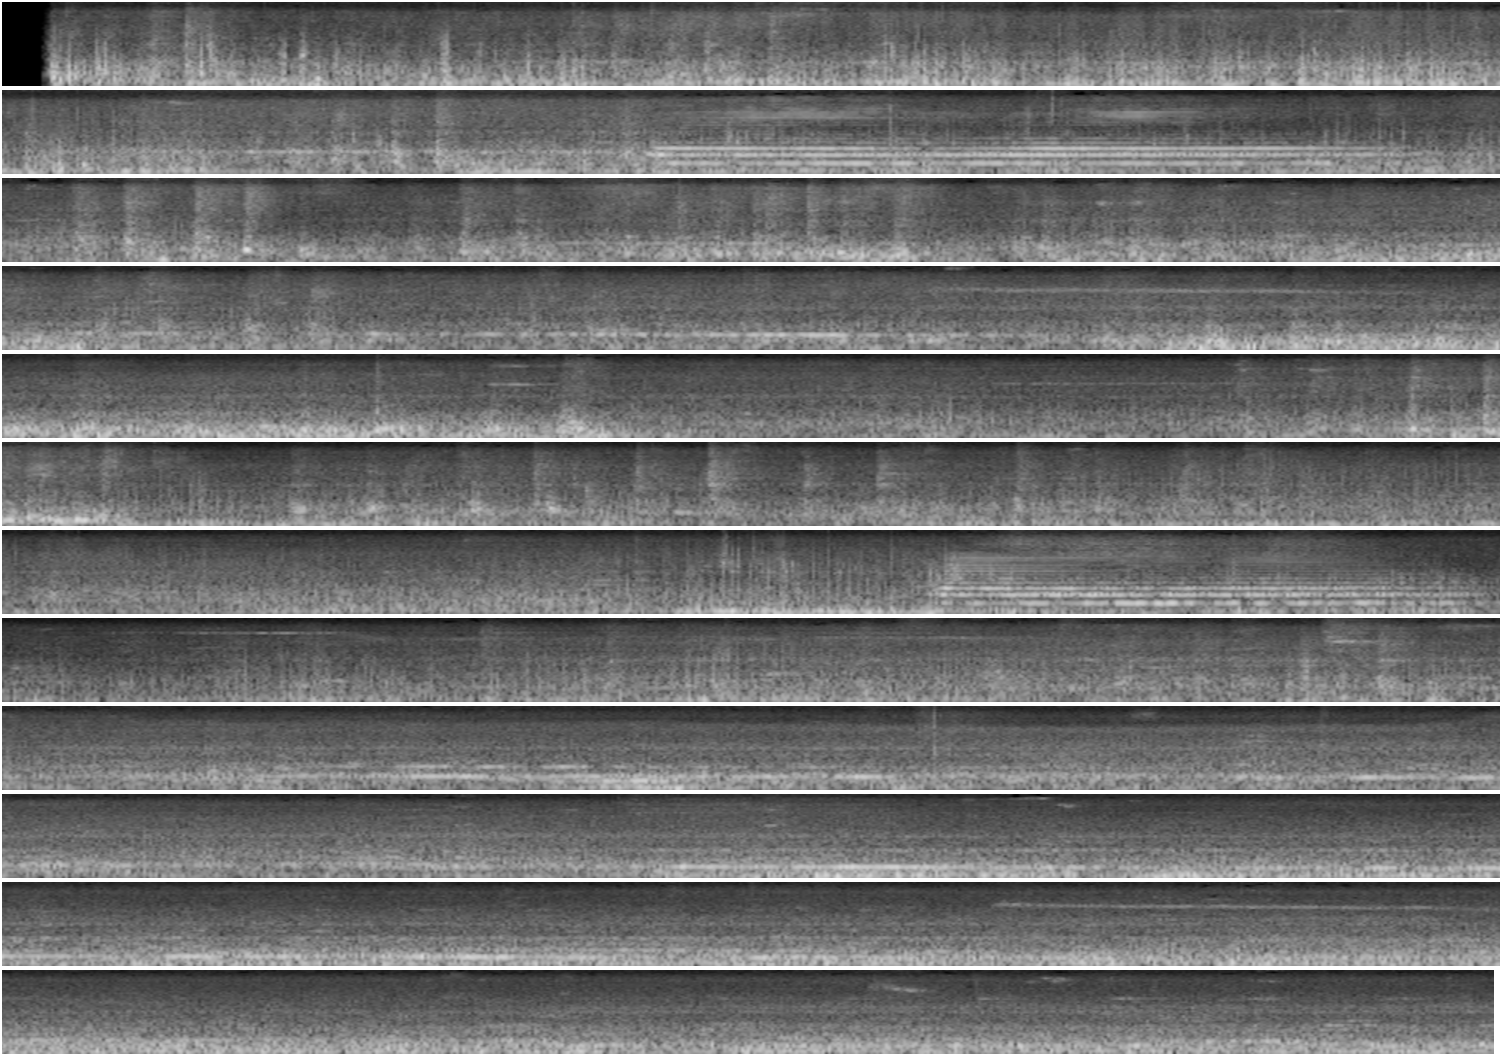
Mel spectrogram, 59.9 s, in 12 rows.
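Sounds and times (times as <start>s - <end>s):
electric train running on rails: 0.1s - 59.9s
train horn: 6.6s - 9.9s, 32.9s - 35.2s, 40.7s - 43.3s.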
